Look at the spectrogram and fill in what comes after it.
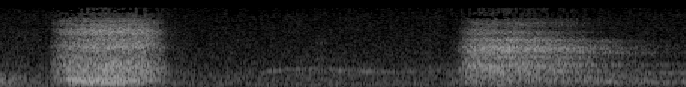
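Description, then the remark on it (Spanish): A slow, deliberate breath in, a pause of near silence, then a long, airy breath out, clear with no talking. “básica del universo, que son los tres sonidos o las tres respiraciones, que es respiración, inhalación, silencio, exhalación.”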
